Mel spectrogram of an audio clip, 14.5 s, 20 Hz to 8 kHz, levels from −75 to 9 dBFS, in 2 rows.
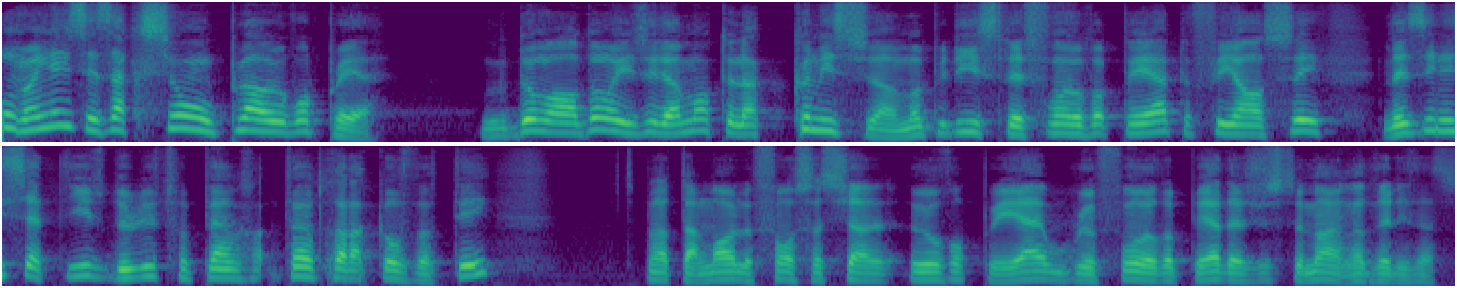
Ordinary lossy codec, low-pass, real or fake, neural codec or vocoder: none; none; fake; codec, 16 kHz, 0.5 kbps, FunCodec, trained on LibriTTS, 25 frames a second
